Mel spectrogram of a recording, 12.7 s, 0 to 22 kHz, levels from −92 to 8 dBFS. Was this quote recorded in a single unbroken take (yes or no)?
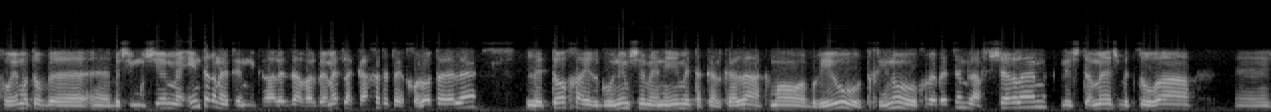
no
